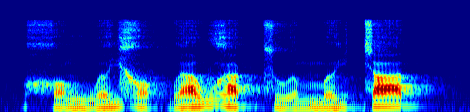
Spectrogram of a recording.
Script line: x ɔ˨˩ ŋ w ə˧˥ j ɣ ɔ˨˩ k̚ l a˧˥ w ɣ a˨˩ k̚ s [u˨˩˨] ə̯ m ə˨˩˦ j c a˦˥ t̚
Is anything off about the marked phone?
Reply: no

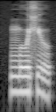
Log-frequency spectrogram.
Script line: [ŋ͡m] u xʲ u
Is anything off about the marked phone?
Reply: yes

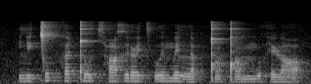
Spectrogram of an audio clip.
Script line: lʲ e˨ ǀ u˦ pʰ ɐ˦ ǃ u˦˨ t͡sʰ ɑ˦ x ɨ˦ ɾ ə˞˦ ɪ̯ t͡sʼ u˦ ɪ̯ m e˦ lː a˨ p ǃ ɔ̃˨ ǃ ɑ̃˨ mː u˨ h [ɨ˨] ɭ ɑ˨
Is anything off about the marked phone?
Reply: yes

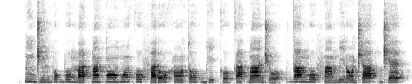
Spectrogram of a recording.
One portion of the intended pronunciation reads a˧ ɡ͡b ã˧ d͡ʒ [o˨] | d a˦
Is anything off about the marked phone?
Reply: no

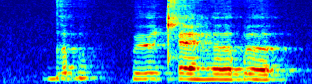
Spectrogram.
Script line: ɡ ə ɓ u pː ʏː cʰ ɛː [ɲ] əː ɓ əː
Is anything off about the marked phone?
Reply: yes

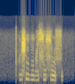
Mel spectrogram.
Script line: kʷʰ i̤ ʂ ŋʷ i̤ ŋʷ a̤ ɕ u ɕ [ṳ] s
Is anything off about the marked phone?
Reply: yes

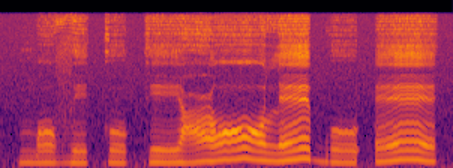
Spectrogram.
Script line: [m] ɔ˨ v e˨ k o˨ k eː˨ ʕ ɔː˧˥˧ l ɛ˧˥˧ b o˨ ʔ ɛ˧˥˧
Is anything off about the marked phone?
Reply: no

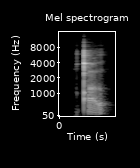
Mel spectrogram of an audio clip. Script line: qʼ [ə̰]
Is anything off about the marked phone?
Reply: no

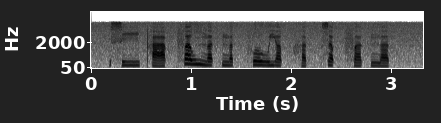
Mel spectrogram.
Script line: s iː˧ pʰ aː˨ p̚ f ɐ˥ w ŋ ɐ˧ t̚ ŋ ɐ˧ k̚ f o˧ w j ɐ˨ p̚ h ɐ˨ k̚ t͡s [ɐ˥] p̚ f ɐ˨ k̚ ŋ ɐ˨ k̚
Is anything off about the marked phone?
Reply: yes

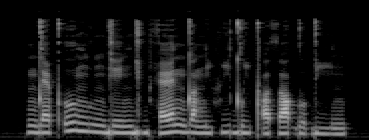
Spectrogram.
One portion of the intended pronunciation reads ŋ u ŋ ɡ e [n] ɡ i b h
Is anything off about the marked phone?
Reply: yes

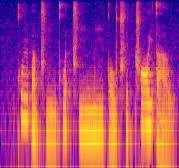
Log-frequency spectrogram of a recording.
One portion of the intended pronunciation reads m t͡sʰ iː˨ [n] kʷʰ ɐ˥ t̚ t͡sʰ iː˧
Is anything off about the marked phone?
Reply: yes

